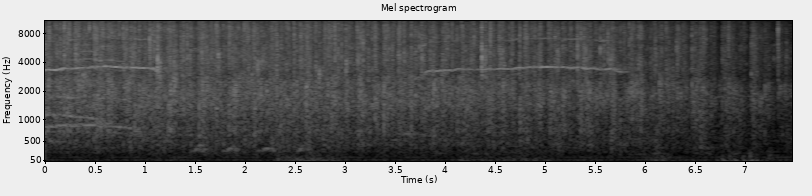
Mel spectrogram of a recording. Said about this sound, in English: Let's all give Bob a big round of applause.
